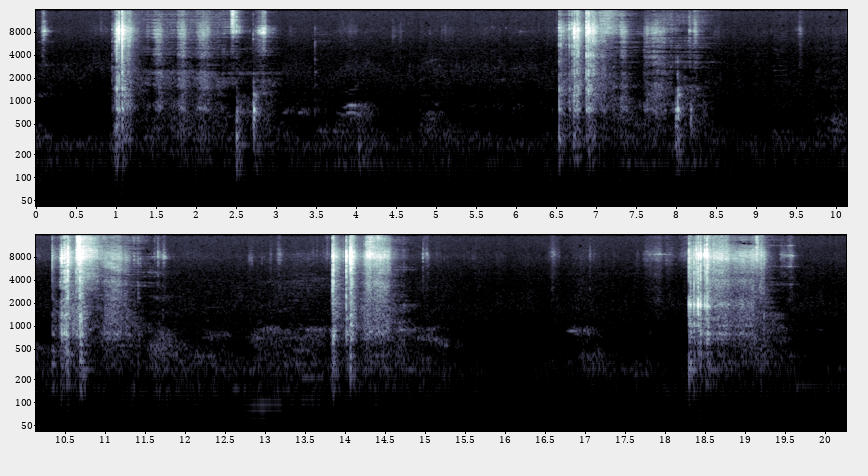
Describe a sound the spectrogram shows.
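A plastic cup presses and taps down on dough on a wooden board.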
